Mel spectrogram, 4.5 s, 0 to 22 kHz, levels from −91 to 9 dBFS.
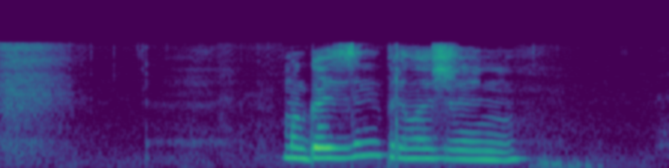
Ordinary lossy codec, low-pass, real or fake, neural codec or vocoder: none; none; fake; codec, 16 kHz, 16 kbps, FunCodec, trained on Chinese and English, 50 frames a second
